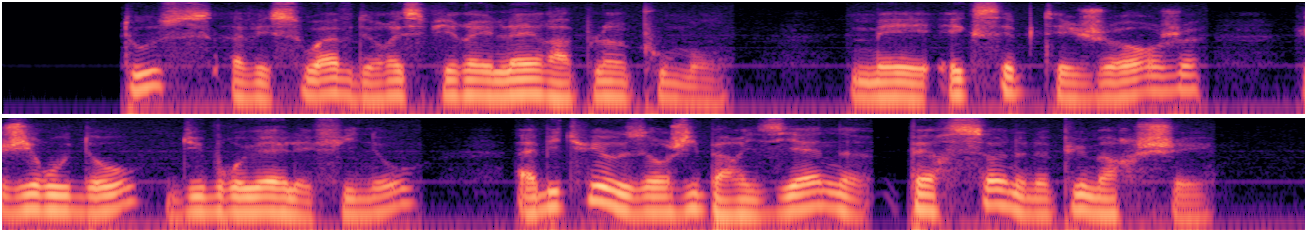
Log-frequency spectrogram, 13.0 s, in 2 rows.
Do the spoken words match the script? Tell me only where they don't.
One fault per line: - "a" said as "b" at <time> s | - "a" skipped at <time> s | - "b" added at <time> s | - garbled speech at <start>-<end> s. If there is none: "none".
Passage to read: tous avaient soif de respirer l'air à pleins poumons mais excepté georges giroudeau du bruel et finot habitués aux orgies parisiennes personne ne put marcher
none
